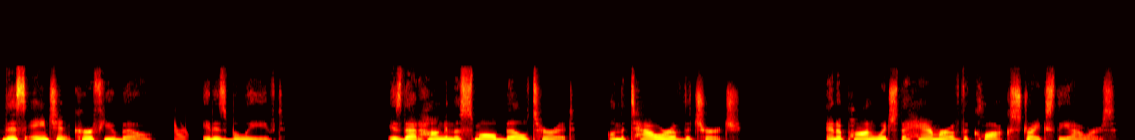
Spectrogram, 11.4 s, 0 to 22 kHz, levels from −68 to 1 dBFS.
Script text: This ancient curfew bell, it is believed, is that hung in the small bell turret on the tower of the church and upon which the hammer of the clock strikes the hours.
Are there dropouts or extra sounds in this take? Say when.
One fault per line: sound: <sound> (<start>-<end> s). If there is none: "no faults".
sound: chirp (1.7-1.9 s)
